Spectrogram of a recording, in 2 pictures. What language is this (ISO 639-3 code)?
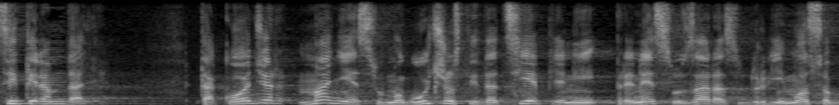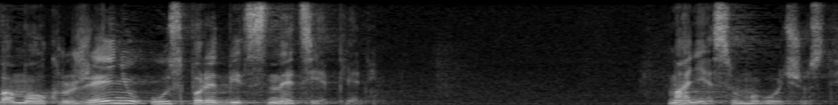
hrv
